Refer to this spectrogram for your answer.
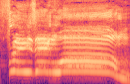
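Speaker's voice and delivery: put-on shrill, high, loud toddler yell, warm, drawn out. Retelling a two-year-old son's shout during a game: imitating a child shouting. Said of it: "he just shouted out".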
